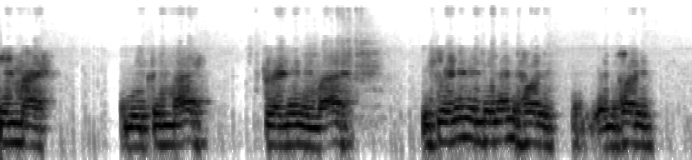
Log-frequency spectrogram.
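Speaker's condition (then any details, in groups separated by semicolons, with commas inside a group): Cerebral palsy; from birth, delivery complications, affects movement and speech; great difficulty speaking, noticeable speech difficulty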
